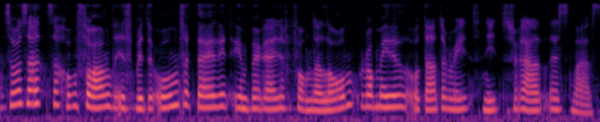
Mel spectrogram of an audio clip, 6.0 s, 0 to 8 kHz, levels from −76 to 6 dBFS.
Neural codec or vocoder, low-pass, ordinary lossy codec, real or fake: autoencoder, 22.05 kHz, a latent of 192 numbers a frame, VITS, trained on many speakers; 7.2 kHz; none; fake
